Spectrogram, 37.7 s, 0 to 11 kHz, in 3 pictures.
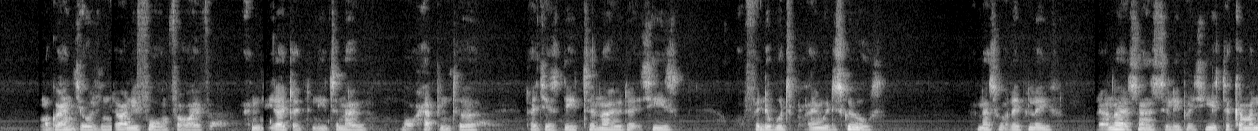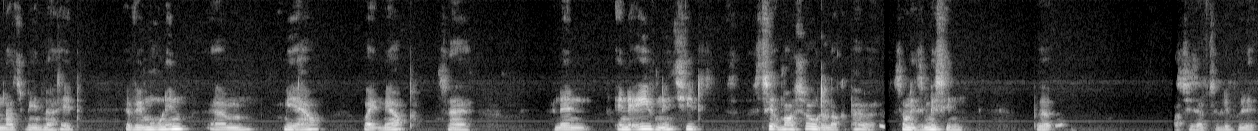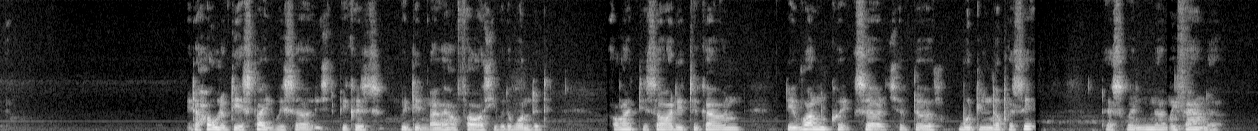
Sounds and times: Speech: 0.4s - 6.8s, 7.4s - 8.9s, 9.8s - 17.4s, 18.1s - 22.3s, 22.9s - 23.3s, 24.3s - 25.2s, 27.0s - 30.7s, 31.3s - 35.6s, 36.2s - 37.4s.

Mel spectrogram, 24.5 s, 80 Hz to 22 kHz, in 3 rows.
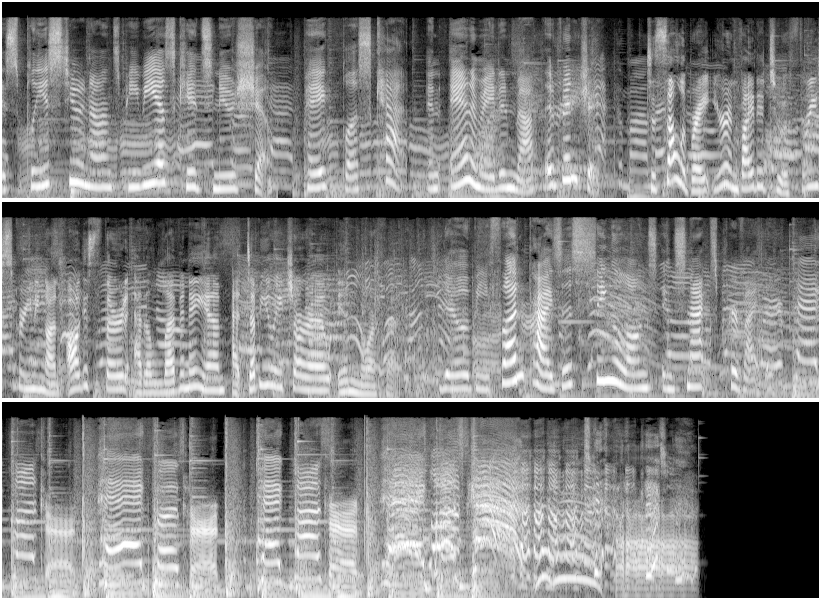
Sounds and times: Music: 0.0s - 23.4s
Speech: 6.5s - 15.8s.

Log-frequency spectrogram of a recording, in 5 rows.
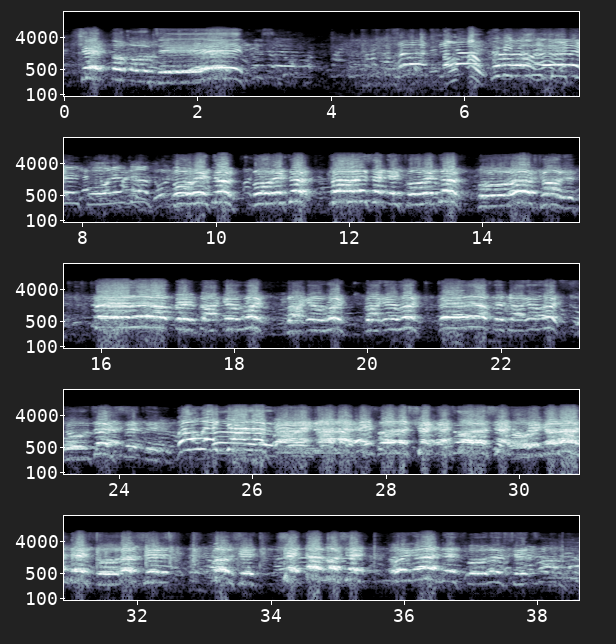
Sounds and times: Male singing: 0.2s - 2.7s, 33.2s - 38.1s.

